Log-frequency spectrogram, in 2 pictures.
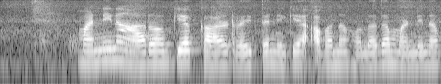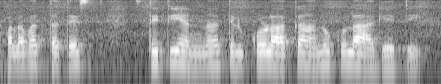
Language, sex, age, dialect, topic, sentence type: Kannada, female, 18-24, Dharwad Kannada, agriculture, statement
